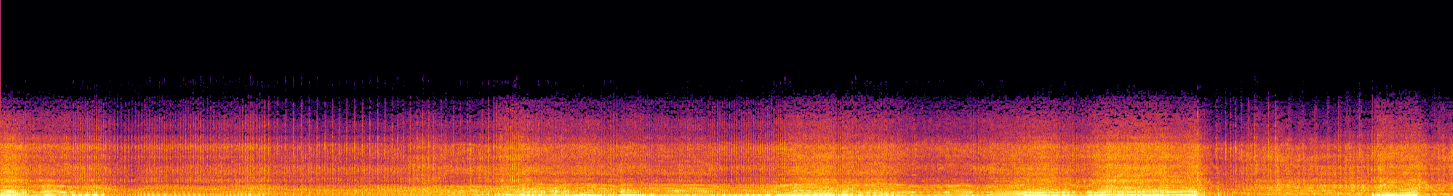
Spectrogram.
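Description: Husqvarna dirt bike engine revving in repeated bursts of throttle, its pitch climbing and dropping back between them, with the longest and loudest bursts in the second half.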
